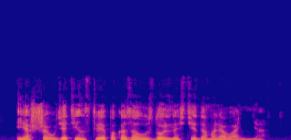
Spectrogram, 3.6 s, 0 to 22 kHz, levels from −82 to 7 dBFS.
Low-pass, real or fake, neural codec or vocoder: 9.9 kHz; real; none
